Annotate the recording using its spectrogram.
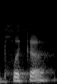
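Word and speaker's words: PLCAA: and arms act that usually gets pronounced as pla although I've been hearing plea a bit recently but pla um generally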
